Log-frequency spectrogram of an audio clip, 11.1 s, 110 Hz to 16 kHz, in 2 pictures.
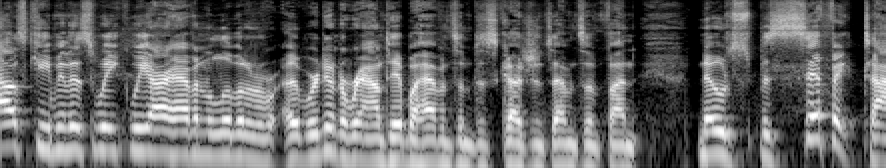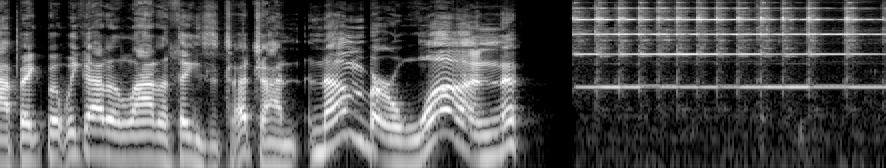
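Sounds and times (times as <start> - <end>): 
speech: 0.0 - 9.4
bell being rung: 9.1 - 11.0.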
